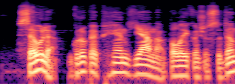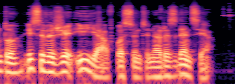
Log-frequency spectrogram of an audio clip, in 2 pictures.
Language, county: Lithuanian, Vilnius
